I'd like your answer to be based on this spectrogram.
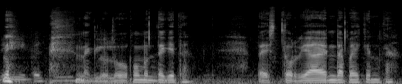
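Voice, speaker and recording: Radio drama: long-suffering Ilocano-accented husband and dad, lowish pitch, slight background noise. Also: male voice, moderate pace. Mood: concerned, friendly. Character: patient, hardworking husband and father, a driver. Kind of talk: Filipino radio drama acting.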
